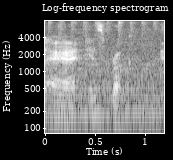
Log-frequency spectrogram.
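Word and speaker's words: Innsbruck: India and that is the airport represent can't pronounced It's the final instbrook it's broken oh you said it right oh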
